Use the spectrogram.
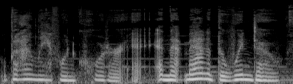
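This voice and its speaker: A woman's voice: mid-range voice, steady tone, fast, mellow, faint music behind, close to an everyday voice. An actress playing an anxious, polite woman traveler in an audio drama, hesitant and stammering.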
